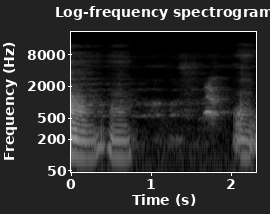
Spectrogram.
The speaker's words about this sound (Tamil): பக்கத்து வீட்டு நாய் குலைக்குது கண்டுக்காதீங்க ஒரு நாய் சைலண்ட்டாக இரு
